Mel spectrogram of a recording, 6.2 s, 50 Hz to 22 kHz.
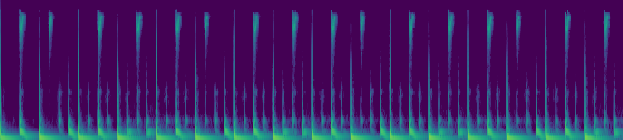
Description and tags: TR-606 (Modified) - Series 1 - Beat 04
Beats recorded from my modified Roland TR-606 analog drummachine
Drum, Electronic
